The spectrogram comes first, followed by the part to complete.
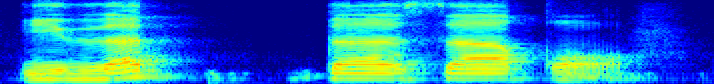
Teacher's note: Ada ta yang bertasydid, maka tekan di huruf ta atau ditahan.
